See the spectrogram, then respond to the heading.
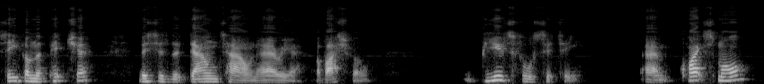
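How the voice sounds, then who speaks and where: Speaking with a British accent, a man moves at a fairly slow pace, with very wide pitch swings and long, frequent pauses. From UK. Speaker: online English teacher. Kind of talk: webinar lecture. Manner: animated.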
